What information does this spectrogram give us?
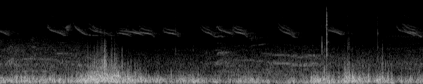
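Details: Two young lesser goldfinch fledglings begging their parent for food in front of a house: rapid, repeated thin high descending notes, several per second, over a low rumbling background.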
